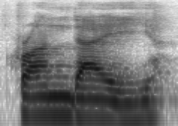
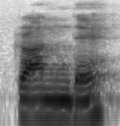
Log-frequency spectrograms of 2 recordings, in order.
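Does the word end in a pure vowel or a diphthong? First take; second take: diphthong; pure vowel. First: It ends in a gliding diphthong vowel. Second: It ends in a pure eh vowel.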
